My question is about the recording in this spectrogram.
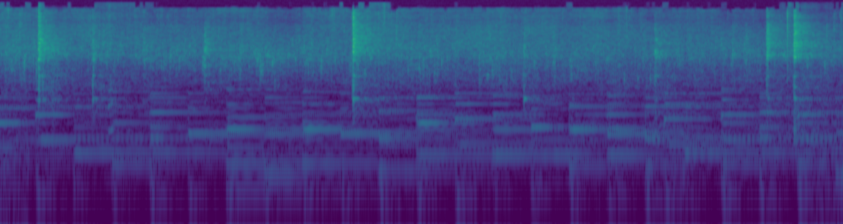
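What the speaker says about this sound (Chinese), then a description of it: "油热以后把切好的蒜子、豆豉全部下锅煸炒出香味" Chopped garlic and fermented black beans sizzle and crackle as they are stir-fried in hot oil in a cleaned wok, a steady fry with soft stirring scrapes under quiet background music.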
